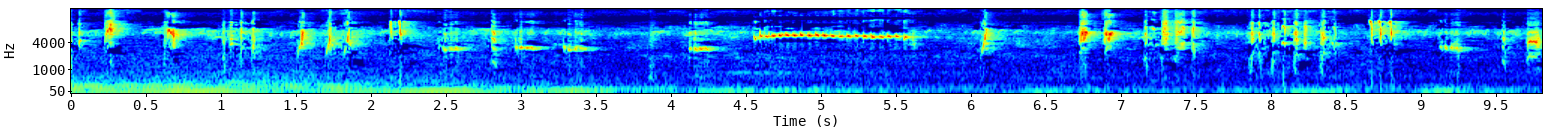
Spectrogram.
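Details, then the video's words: Sunbird song used as a lure for training birds: sharp high chirps and twitters around a long, buzzy, wavering trill held for over a second, with a low hum early on. "suara burung Kolibri ninja"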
